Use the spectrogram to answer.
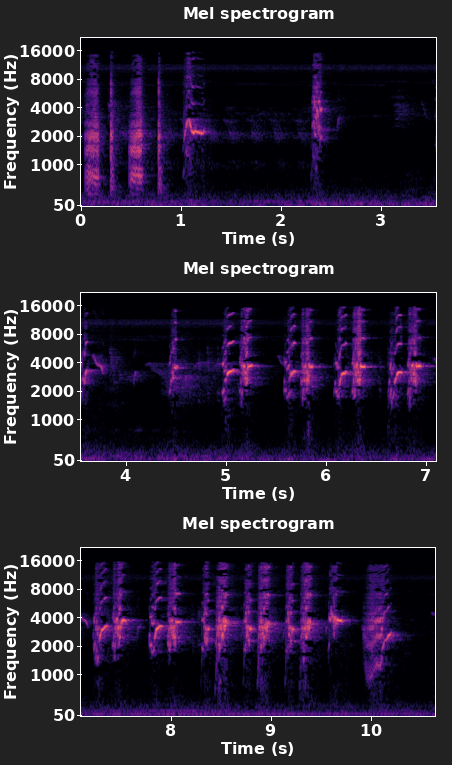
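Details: Tutor song of a male Javan myna, played to teach other mynas. A few sharp clicks and a buzzy whistle come first, then a long, even series of rapid chirping notes, roughly one per second, that grows busier toward the end.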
